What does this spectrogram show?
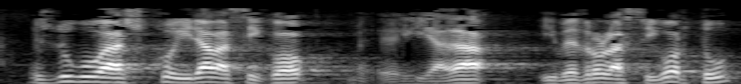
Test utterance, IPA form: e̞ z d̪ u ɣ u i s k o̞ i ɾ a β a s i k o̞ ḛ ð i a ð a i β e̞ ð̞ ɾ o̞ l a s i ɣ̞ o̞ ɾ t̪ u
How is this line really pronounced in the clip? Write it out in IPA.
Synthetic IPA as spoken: e̞ z d̪ u ɣ u a s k o̞ i ɾ a β a s i k o̞ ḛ ɣ i a ð a i β e̞ ð̞ ɾ o̞ l a s i ɣ̞ o̞ ɾ t̪ u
